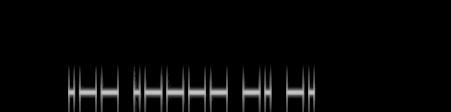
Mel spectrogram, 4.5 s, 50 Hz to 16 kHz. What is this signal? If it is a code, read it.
Morse code, heard as a keyed tone, about 22 wpm, 700 Hz. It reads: W1NN
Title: Call Signs Repeated 3x - 22wpm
